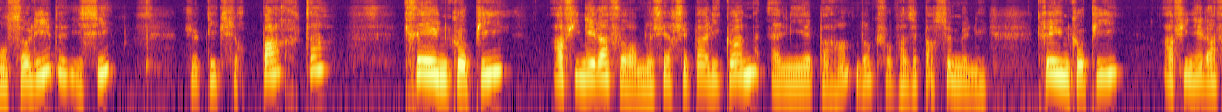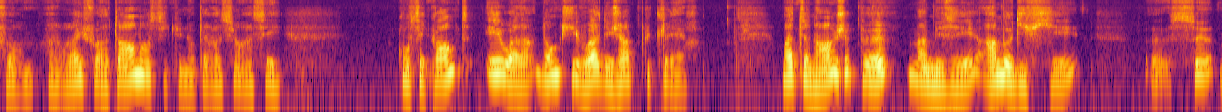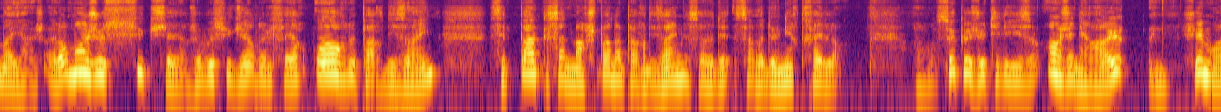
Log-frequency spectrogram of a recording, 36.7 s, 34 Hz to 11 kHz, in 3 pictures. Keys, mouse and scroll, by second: 3.1 click, 11.9 click, 18.6-19.7 drag, 20.8 click, 21.5-22.4 right drag, 22.7-23.1 scroll up 2, 24.0-24.8 right drag.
